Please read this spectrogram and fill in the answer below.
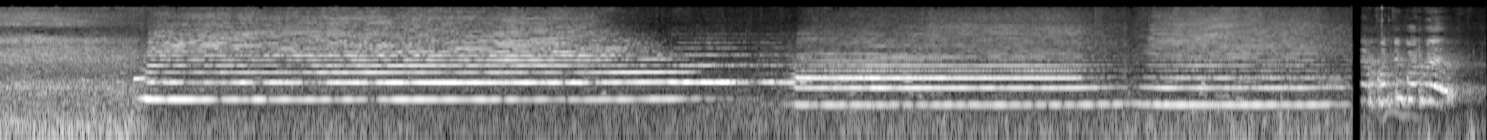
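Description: Train horn sounding two long, steady blasts. The first starts about a second and a half in and holds for about six seconds; the second, lower in pitch, follows at once and runs for about five seconds before cutting off just before the end.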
